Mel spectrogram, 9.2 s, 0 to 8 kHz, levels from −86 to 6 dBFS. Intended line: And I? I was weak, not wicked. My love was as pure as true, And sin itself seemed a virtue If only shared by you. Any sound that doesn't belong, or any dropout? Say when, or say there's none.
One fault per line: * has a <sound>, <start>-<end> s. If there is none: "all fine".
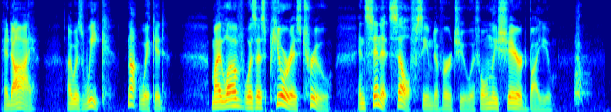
* has a bark, 8.6-8.9 s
